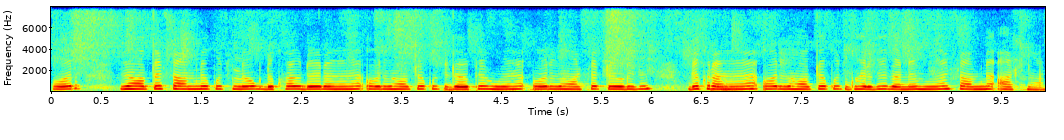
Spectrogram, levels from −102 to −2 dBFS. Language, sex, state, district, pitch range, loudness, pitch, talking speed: Hindi, female, Jharkhand, Jamtara, 240-260 Hz, -16 LUFS, 245 Hz, 225 wpm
